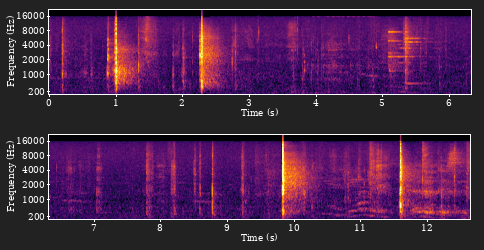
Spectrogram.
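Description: Hands knock and tap against a car door frame.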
